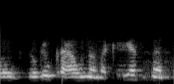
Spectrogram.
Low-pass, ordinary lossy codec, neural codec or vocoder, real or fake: 3.6 kHz; AAC, 24 kbps; vocoder, 44.1 kHz, 128 mel bands, Pupu-Vocoder; fake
